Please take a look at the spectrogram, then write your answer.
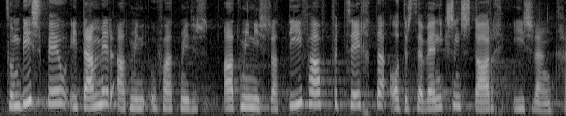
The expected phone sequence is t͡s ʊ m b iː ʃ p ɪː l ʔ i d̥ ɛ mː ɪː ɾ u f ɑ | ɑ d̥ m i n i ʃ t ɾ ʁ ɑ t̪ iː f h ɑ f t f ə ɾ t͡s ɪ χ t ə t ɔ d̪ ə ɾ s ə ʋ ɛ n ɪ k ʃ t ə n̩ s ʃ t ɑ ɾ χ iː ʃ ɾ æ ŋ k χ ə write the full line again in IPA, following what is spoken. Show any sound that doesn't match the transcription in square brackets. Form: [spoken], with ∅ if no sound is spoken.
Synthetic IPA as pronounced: t͡s ʊ m b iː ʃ p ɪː l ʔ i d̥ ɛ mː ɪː ɾ u f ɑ | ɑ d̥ m i n i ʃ t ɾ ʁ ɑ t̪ iː f h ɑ f t f ə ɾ t͡s ɪ χ t ə [ʔ] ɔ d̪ ə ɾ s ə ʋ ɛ n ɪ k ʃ t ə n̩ s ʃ t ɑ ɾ χ iː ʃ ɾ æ ŋ k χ ə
